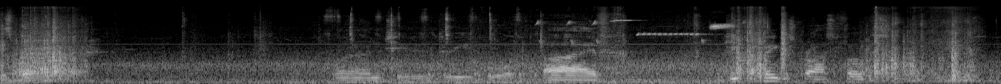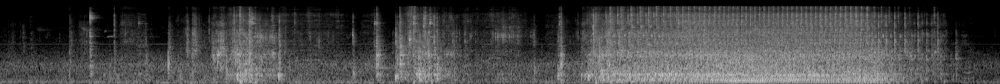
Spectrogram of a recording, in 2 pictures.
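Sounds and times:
lawnmower engine running: 0.0 - 1.2, 11.8 - 19.8
recoil starter rope pulls: 12.1 - 13.0, 14.0 - 19.6.

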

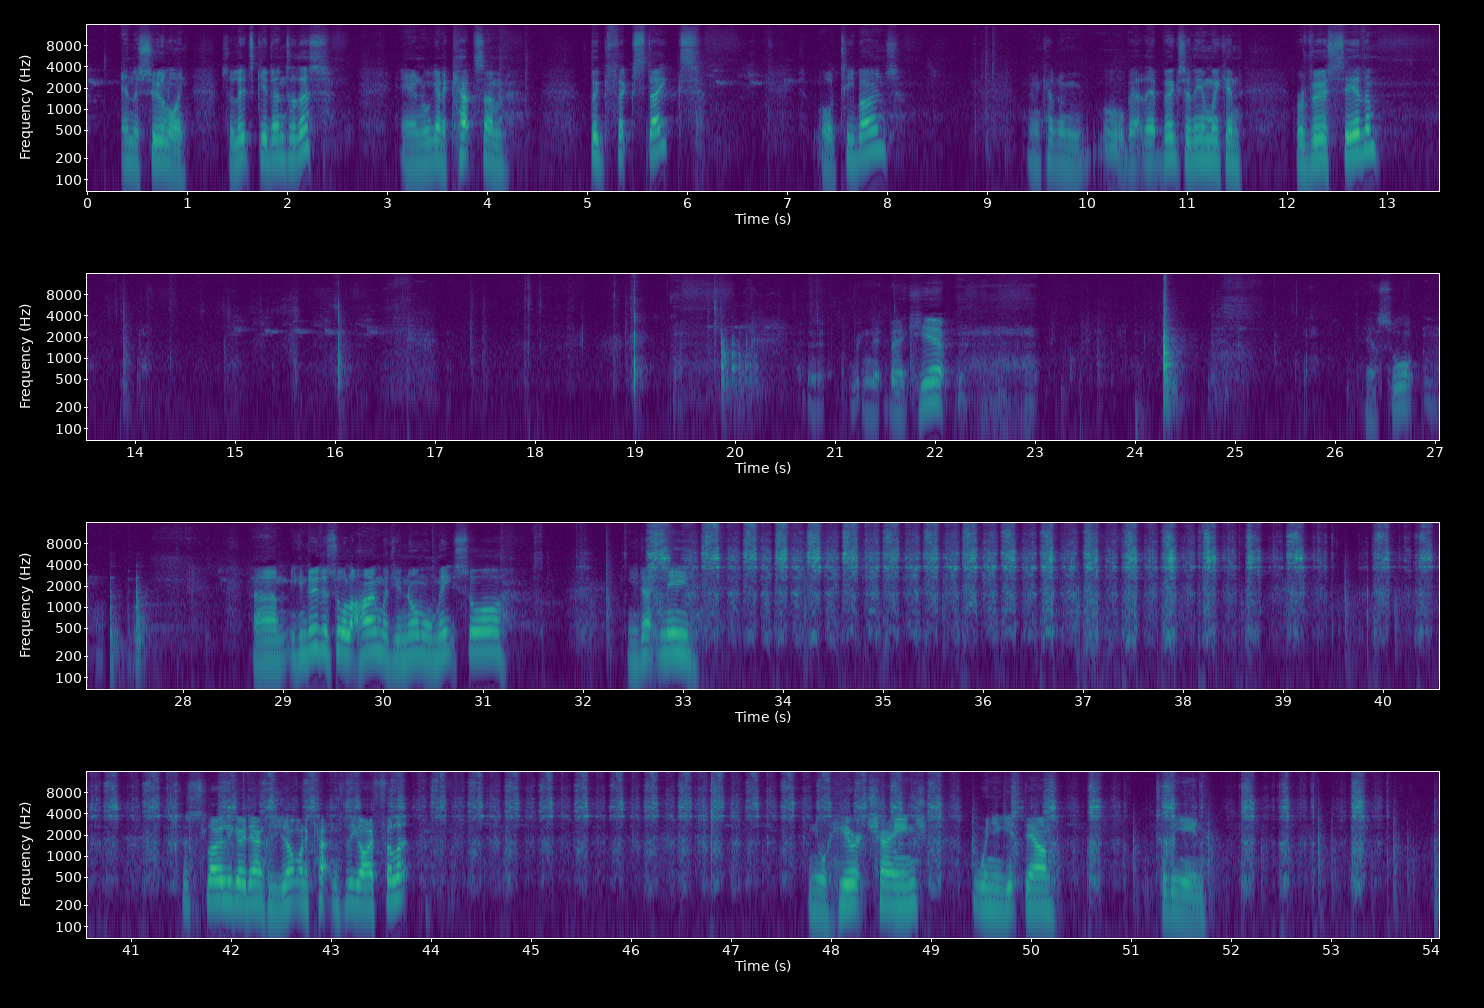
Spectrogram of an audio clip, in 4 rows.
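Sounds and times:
faint bird chirps: 0.0 - 0.4, 6.2 - 7.2, 14.9 - 16.5
knife slicing meat: 32.6 - 53.6
hand saw cutting through bone: 32.6 - 53.7.

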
